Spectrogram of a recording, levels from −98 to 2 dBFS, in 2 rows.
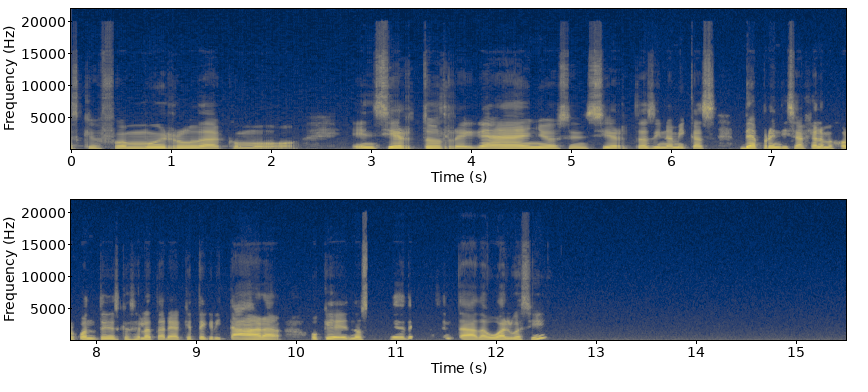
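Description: From the start to 5.72 s the speech runs at roughly half speed with unchanged pitch, dragging, a time-stretched section, likely stretched to fill a length, snapping to normal pace at "dinámicas de aprendizaje a".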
